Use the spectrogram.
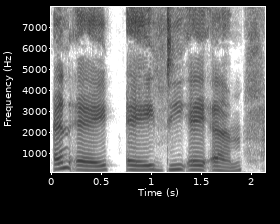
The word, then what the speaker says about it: Naadam: I had heard about called, I guess it's pronounced NAADAM. It's NAADAM.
